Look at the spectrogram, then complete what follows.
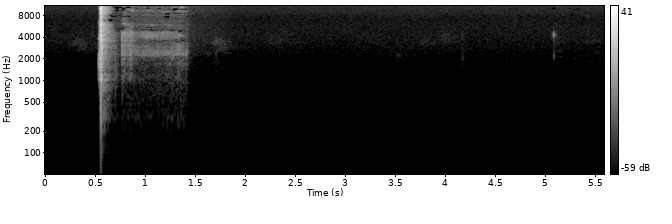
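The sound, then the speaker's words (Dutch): A match is struck to light a candle at the opening of a silent meditation: one sharp scratch and pop, then a short, soft hiss of flame for under a second, followed by silence. “We openen deze stilte meditatie met het aansteken van een kaars.”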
